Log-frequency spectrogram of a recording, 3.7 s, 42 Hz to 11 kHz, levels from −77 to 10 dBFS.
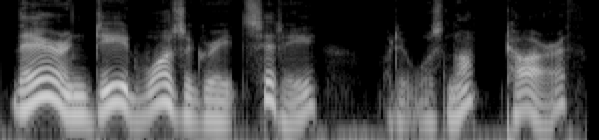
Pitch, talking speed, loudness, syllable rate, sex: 135 Hz, 175 wpm, -17 LUFS, 4.7 syllables/s, male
